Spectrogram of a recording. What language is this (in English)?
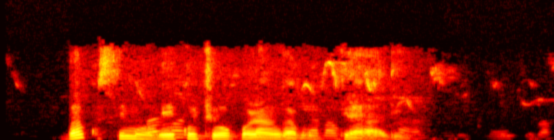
Ganda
